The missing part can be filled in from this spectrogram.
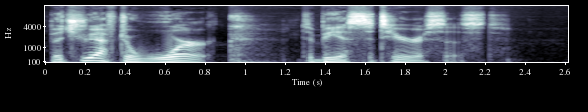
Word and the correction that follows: satirist: A satirist.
